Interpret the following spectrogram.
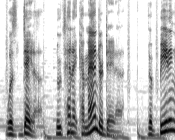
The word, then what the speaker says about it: Data: It is pronounced Data.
